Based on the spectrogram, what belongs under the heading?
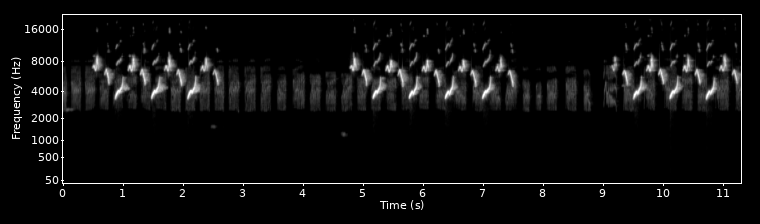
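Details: Gelatik batu wingko (cinereous tit) singing steadily for contest training. Three runs of rapid, sharp, high-pitched chirps, about ten notes each, come with two-second silent gaps between them.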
